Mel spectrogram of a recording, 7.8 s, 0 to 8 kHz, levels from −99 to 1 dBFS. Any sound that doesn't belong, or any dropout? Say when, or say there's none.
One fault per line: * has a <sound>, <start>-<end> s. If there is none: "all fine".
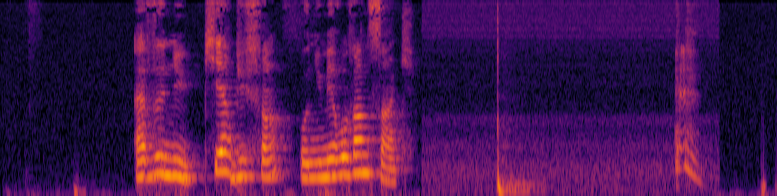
* has a thud, 5.0-5.5 s
* has a throat clearing, 6.7-7.1 s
